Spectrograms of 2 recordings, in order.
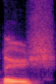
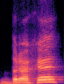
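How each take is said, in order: First: The name is given its French pronunciation. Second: The name is given its Dutch pronunciation. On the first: "in French, you say Bruges" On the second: "In Dutch, you would say Brugge"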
